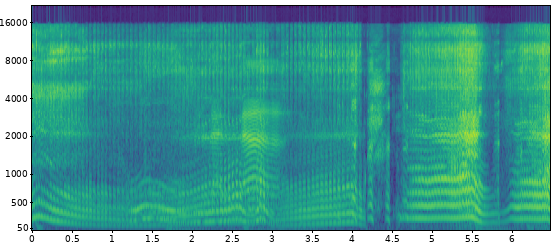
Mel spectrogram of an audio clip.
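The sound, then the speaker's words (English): A voice mimics a revving car engine, likened to a hot Mustang 5.0, a sustained buzzy vocal drone whose pitch climbs and dips in surges, with a brief break before one last rising rev. “That sounds like a nice hot Mustang. Mustang 5.0.”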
